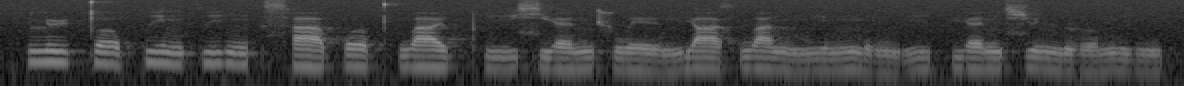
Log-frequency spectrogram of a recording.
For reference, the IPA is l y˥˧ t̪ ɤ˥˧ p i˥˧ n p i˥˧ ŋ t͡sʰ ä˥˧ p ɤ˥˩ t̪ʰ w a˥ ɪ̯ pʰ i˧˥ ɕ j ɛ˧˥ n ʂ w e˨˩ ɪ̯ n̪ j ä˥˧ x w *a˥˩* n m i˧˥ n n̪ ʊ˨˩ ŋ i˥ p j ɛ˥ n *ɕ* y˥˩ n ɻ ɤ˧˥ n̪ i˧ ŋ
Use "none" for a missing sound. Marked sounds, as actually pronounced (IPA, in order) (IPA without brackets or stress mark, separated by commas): a˥˩, ɕ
